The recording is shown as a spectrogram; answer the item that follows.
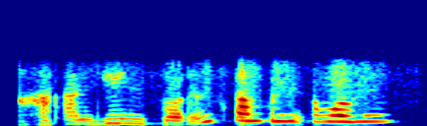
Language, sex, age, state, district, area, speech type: Punjabi, female, 30-45, Punjab, Barnala, rural, conversation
